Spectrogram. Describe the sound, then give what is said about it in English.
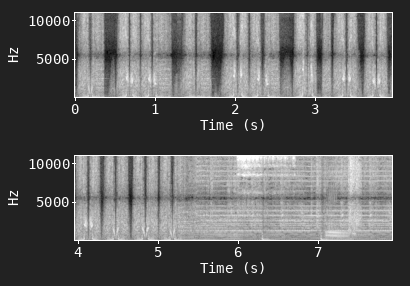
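Rapid, rhythmic turntable scratching over a beat, with sharp repeated bursts for about five seconds before settling into sustained musical tones with a rising sweep near the end. “Shout out to the DJ on the ones and twos.”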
